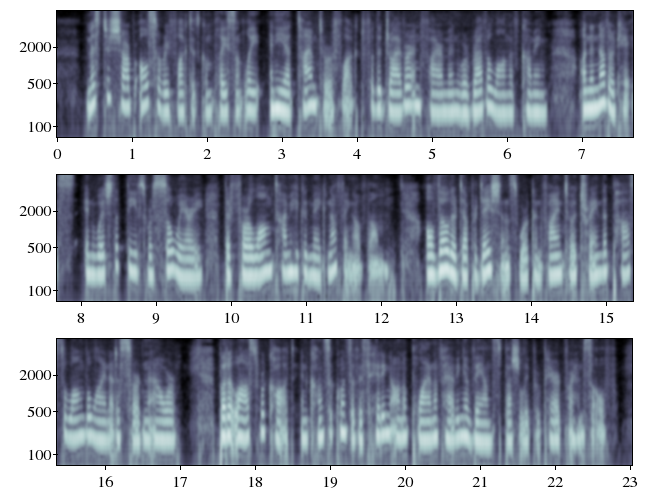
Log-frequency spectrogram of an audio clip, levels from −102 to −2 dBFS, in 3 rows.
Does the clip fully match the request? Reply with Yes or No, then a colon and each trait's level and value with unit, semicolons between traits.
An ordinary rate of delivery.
No: fast, 210 wpm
